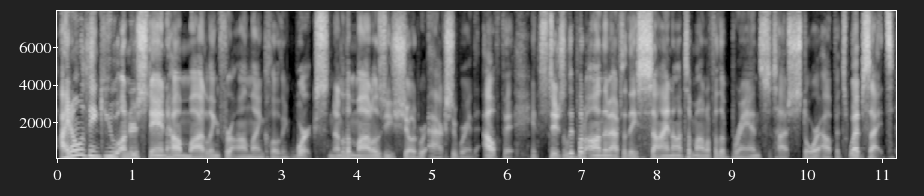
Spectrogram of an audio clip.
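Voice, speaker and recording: A man with a Midwestern American accent chats casually on a stream, reading out viewer comments. His voice is smooth and clean. The sound is dry and close, with no room around it. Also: medium pitch, no echo. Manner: talks fast, trails off quietly, reads out comments. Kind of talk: casual chat.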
